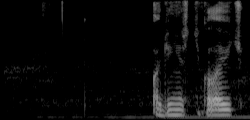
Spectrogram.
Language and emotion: Russian, neutral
